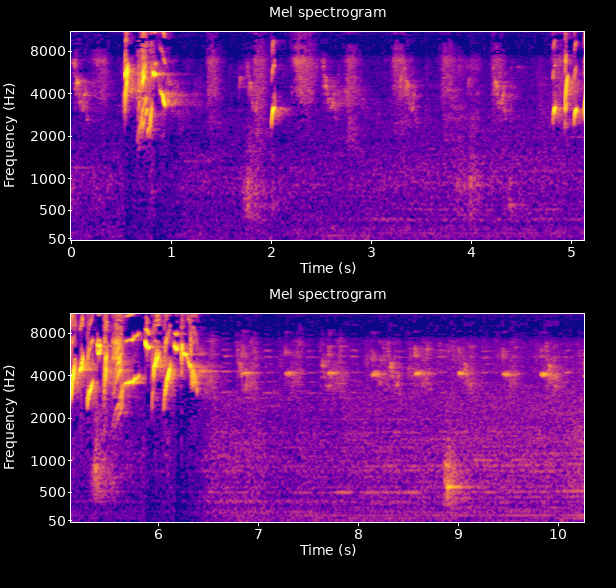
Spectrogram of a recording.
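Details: Wild European goldfinch song: scattered high chirps, then a rapid tinkling, twittering burst of about a dozen notes, followed by softer isolated calls against a faint steady background hum.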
